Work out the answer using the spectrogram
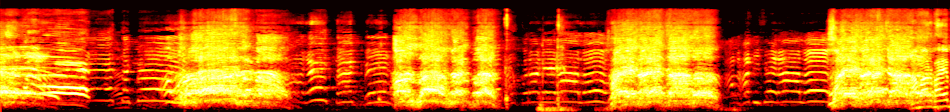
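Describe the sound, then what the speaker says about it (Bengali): A large political gathering crowd chanting the slogan Naraye Takbir Allahu Akbar, loud, close and in unison, in repeated call-and-response bursts separated by short pauses, with a leader's voice calling between them. "নারায়ে তাকবীর আল্লাহু আকবারের স্লোগান"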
